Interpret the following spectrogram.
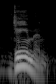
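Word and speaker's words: Daemon: come out in the 20067 time frame called Demon, but it's spelled D AE M O N.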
